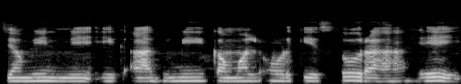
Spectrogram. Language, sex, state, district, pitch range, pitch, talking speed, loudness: Hindi, female, Chhattisgarh, Balrampur, 150-160 Hz, 155 Hz, 130 wpm, -17 LUFS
